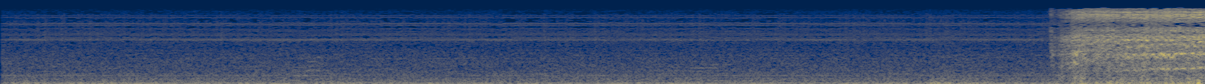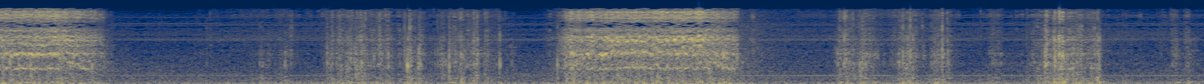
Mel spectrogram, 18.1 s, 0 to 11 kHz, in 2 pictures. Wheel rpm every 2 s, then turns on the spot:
0, 0, 0, 0, 110, 10, 50, 30, 20.
10-12 14-18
